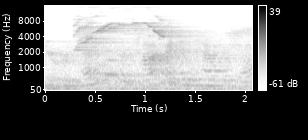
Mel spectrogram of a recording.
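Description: A person's voice making a short wordless vocal sound whose pitch bends, quieter than the talk around it.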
